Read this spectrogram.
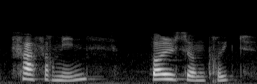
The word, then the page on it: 's Pfefferminz, Bàlsàmkrüt: Bas Rhin; Herrlisheim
